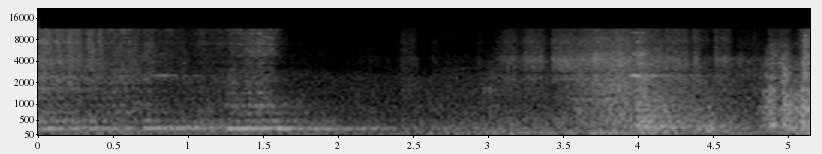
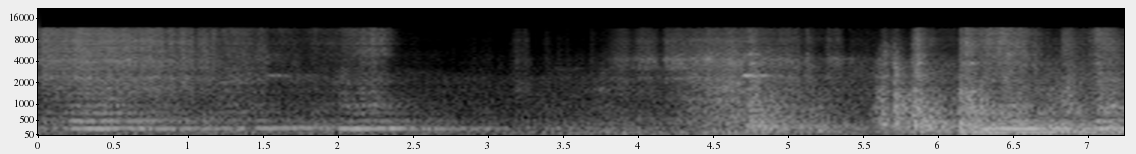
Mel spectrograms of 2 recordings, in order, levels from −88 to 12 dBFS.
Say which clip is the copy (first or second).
second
